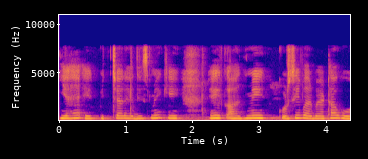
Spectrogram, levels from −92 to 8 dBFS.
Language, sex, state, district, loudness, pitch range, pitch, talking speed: Hindi, male, Uttar Pradesh, Shamli, -18 LUFS, 240-270 Hz, 255 Hz, 180 wpm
